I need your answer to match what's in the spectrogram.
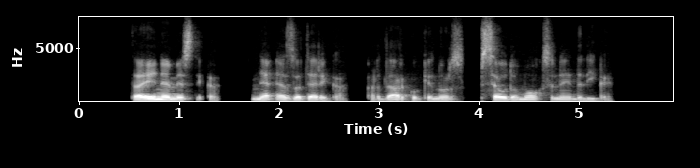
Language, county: Lithuanian, Marijampolė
